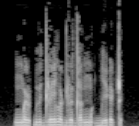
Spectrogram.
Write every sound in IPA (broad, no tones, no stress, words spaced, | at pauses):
ŋ͡mʌɭ ɓʉd ɭelɔɖ ɭɯdɽɐŋ͡mʌ ɡ͡biɽeʈ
